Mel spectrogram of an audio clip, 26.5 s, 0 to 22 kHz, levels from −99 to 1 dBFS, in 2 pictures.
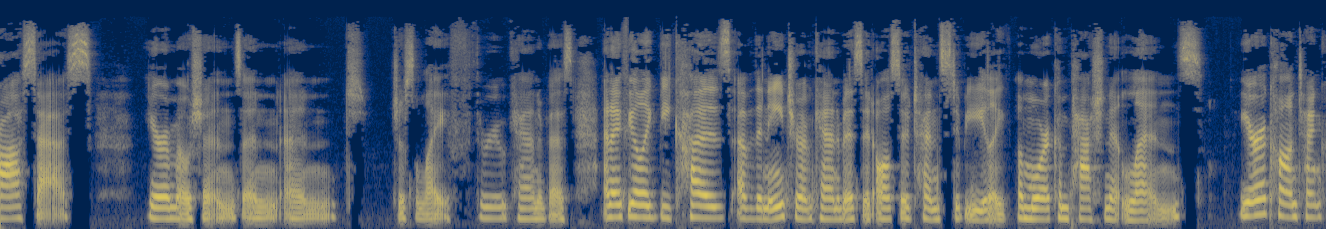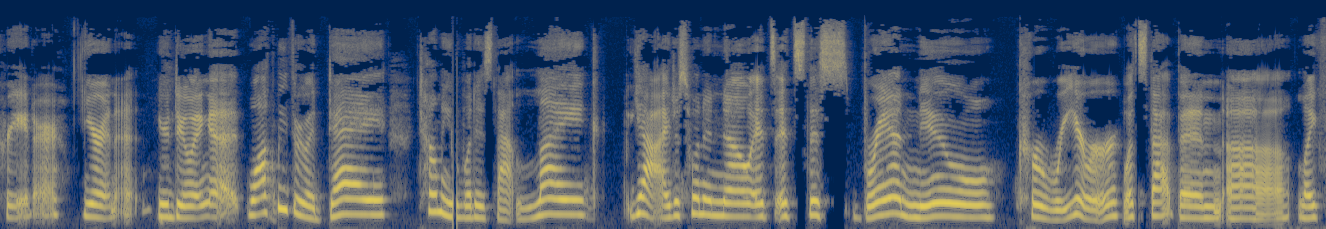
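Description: A speech clip with two gaps at joins of encoded pieces: about 41 ms at 17.79 s before "what is that like", and 27 ms at 24.62 s between "this brand new career" and "that been". Separately encoded chunks were spliced untrimmed, leaving the encoder delay and padding as brief silences.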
